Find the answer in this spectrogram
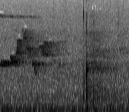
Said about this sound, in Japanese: なんかこのねウグイスの鳴き声聞くたびに思うんですよねこのうちのおばあちゃんち来て山ん中入って聞くたびにうん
